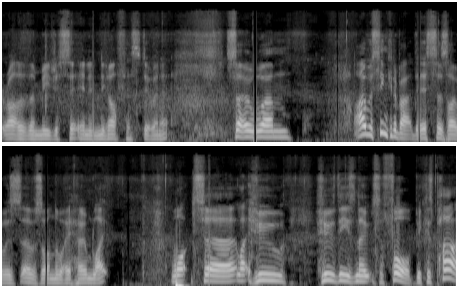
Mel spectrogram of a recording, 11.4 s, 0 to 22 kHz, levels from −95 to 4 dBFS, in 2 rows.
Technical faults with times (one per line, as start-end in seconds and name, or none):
1.14 gap between stream segments
2.15 gap between stream segments
3.15-3.19 gap between stream segments
4.19-4.21 gap between stream segments
5.21-5.23 gap between stream segments
6.23-6.26 gap between stream segments
7.26-7.28 gap between stream segments
7.87-7.99 phantom power thump
8.28 gap between stream segments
